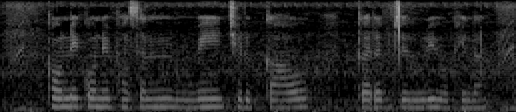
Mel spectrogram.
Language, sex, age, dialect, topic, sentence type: Bhojpuri, female, 31-35, Western, agriculture, question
